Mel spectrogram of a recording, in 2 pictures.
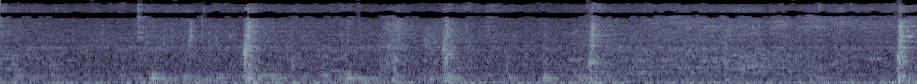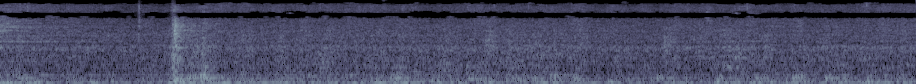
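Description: Passenger express train rolling along, a steady low rumble broken by irregular sharp clacks of the wheels over rail joints.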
